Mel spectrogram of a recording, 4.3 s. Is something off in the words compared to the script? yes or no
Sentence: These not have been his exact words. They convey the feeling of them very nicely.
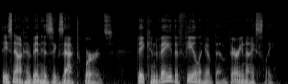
no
